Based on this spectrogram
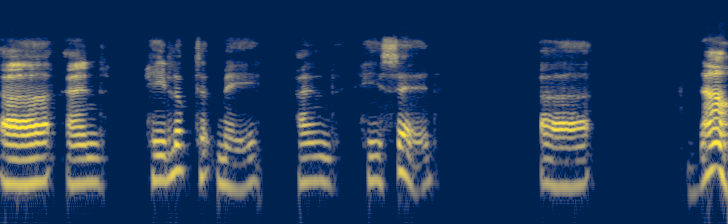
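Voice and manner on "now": heavy, great stress placed on the word now. Retelling what he said while sitting on the hill: stress on NOW. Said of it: "with great emphasis on the word now".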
